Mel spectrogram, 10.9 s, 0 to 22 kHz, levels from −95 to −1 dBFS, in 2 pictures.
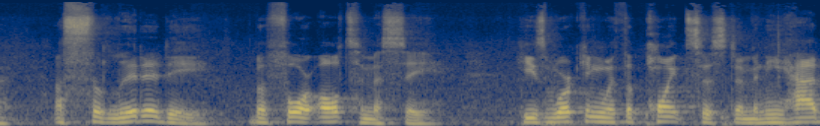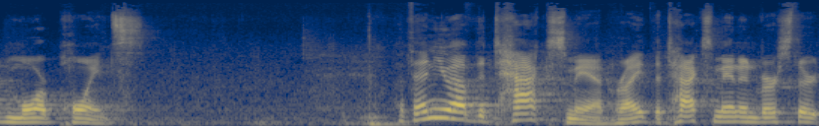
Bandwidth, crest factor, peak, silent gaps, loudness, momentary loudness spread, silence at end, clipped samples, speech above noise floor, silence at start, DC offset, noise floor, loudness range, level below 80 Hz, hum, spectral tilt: over 20 kHz; 22 dB; -6 dBFS; none; -27 LUFS; 11 LU; 0 s; under 0.1%; 29 dB; 0 s; under 0.1%; -56 dBFS; 3 LU; -58 dBFS; none; -4.5 dB/octave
